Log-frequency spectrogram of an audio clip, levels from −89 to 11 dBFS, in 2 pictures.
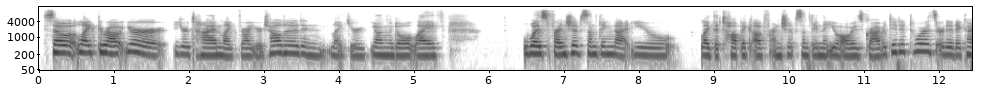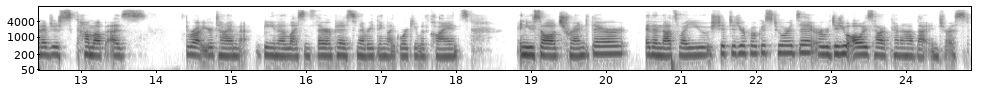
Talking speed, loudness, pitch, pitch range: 195 wpm, -24 LUFS, 195 Hz, 180-220 Hz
